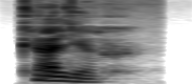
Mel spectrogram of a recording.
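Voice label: "cailleach", Scottish Gaelic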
